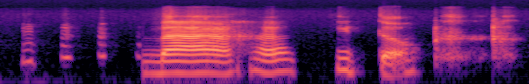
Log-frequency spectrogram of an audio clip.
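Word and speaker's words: barraquito: Barakito.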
